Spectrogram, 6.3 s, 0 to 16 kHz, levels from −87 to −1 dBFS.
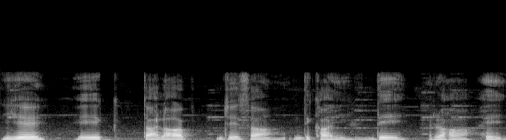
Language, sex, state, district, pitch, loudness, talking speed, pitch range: Hindi, male, Rajasthan, Jaipur, 110 Hz, -18 LUFS, 75 wpm, 105-120 Hz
